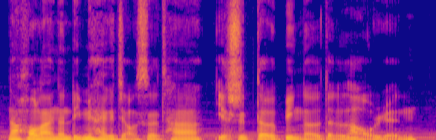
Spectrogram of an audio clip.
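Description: A very deep-voiced man with a Taiwanese Mandarin accent chats as an interview guest. He explains himself earnestly at a quick pace, with lively swings of intonation. Faint music plays behind him. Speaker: interview guest, stage director and actor. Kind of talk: reflective casual interview chat.

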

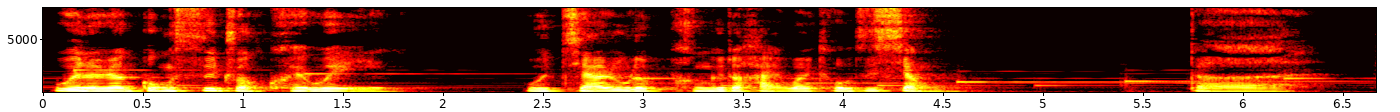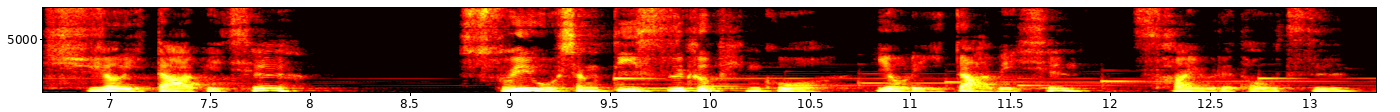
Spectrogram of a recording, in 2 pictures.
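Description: A man's voice: medium pitch, normal speed, warm tone, close to an everyday voice. A man playing an ambitious, desperate businessman making a confession in a radio drama. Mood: solemn confession. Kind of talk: radio drama monologue and acting. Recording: music under the voice. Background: music.

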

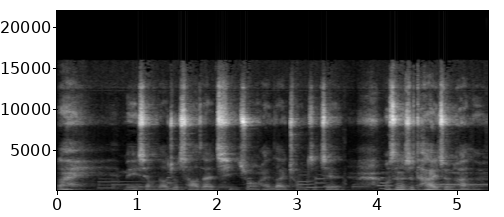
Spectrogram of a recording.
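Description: A man playing a wordy, lovestruck high school boy in a radio drama, given to mock-solemn, theatrical turns. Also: level tone, normal speed, close to an everyday voice. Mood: wry musing. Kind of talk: radio drama dialogue and inner monologue. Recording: music behind the voice.

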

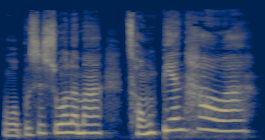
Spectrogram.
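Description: A bookish young daughter with a Taiwanese Mandarin accent, explaining things matter-of-factly. Her voice sits fairly high. The recording is close and dry. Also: animated, unhurried, no room sound. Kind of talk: radio drama acting.

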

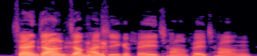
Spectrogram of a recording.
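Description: A man's voice: medium pitch, fairly bright tone, smooth, no room sound. Young Taiwanese male co-host, joking storyteller. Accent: Taiwanese Mandarin. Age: teens to young adult, high school senior. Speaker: student podcast co-host. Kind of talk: casual chat and storytelling.

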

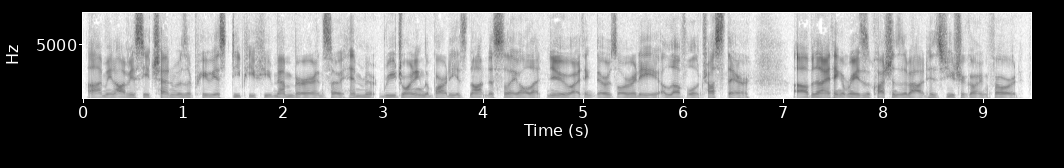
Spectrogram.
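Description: Rapid-talking male political analyst. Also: on the low side. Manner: hedging, analytical, lots of "I think". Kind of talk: news panel analysis.

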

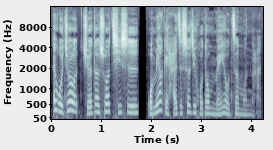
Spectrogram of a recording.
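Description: A middle-aged woman chats as a podcast co-host, laying out her thoughts in an explanatory, step-by-step way. Her pitch sits in the middle for a woman, and the sound is dry and close. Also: lively intonation, fairly quick, darkish tone, no room sound. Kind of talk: conversational parenting podcast chat.

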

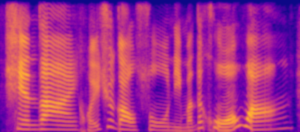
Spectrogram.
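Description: A woman voicing a cocky fairy-tale strongman in a children's story, taunting and deliberate. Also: high voice, animated, sharp tone, clear, resonant tone, no echo, studio quality, full character voice. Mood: smug threat. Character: cocky strongman who blows gales from his nostril.

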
